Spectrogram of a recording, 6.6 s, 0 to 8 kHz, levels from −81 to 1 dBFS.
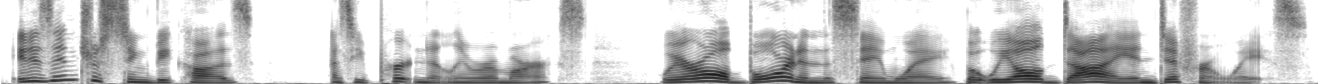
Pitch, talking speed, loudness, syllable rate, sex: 225 Hz, 210 wpm, -18 LUFS, 6.1 syllables/s, female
